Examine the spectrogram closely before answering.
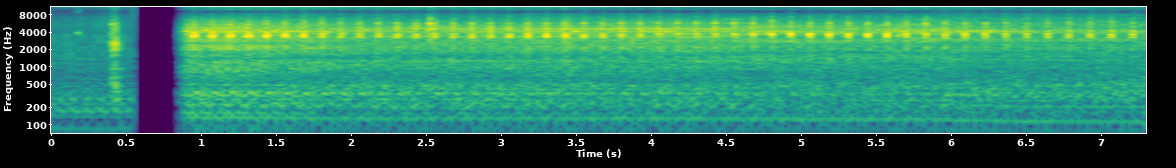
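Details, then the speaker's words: One of several long-unused vehicles, started after battery charging and driven up the driveway: hot engine idling with a light, quick tick about four per second over a low rumble; ticking at idle, source not identified. "it's hot ticka ticka ticka"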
